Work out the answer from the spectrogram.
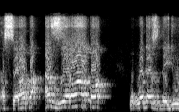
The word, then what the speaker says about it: الصراط: So you pronounce صاد with a little bit of taste of the letter zay. So it's a mix of sad and zay.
